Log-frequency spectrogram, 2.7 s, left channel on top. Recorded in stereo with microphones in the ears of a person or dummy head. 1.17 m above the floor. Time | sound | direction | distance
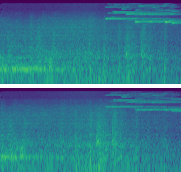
1.6 | a chime | 40° left (ahead or behind) | 9 m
